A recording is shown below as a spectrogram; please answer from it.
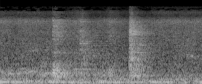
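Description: A small plastic soy sauce packet handled and crinkled, with short scratchy sounds about half a second in and again just over a second in, over a steady low hum.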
